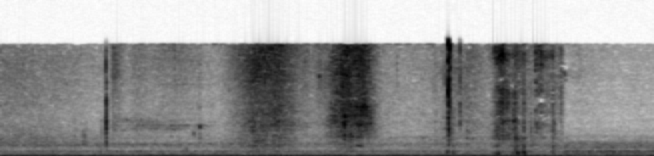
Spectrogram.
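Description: Steady low rumble of a car's idling engine heard inside the cabin, with a few short sniffles from a crying girl.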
